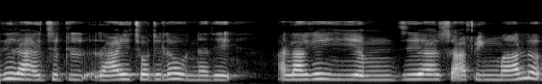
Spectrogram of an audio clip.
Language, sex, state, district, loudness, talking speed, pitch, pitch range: Telugu, female, Andhra Pradesh, Annamaya, -18 LUFS, 110 wpm, 230 Hz, 220-245 Hz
